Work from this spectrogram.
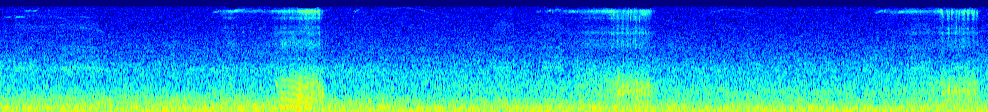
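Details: Ten-week-old Boston Terrier puppy asleep and snoring: three softer rasping snores roughly every three seconds, over a low steady room hum.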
